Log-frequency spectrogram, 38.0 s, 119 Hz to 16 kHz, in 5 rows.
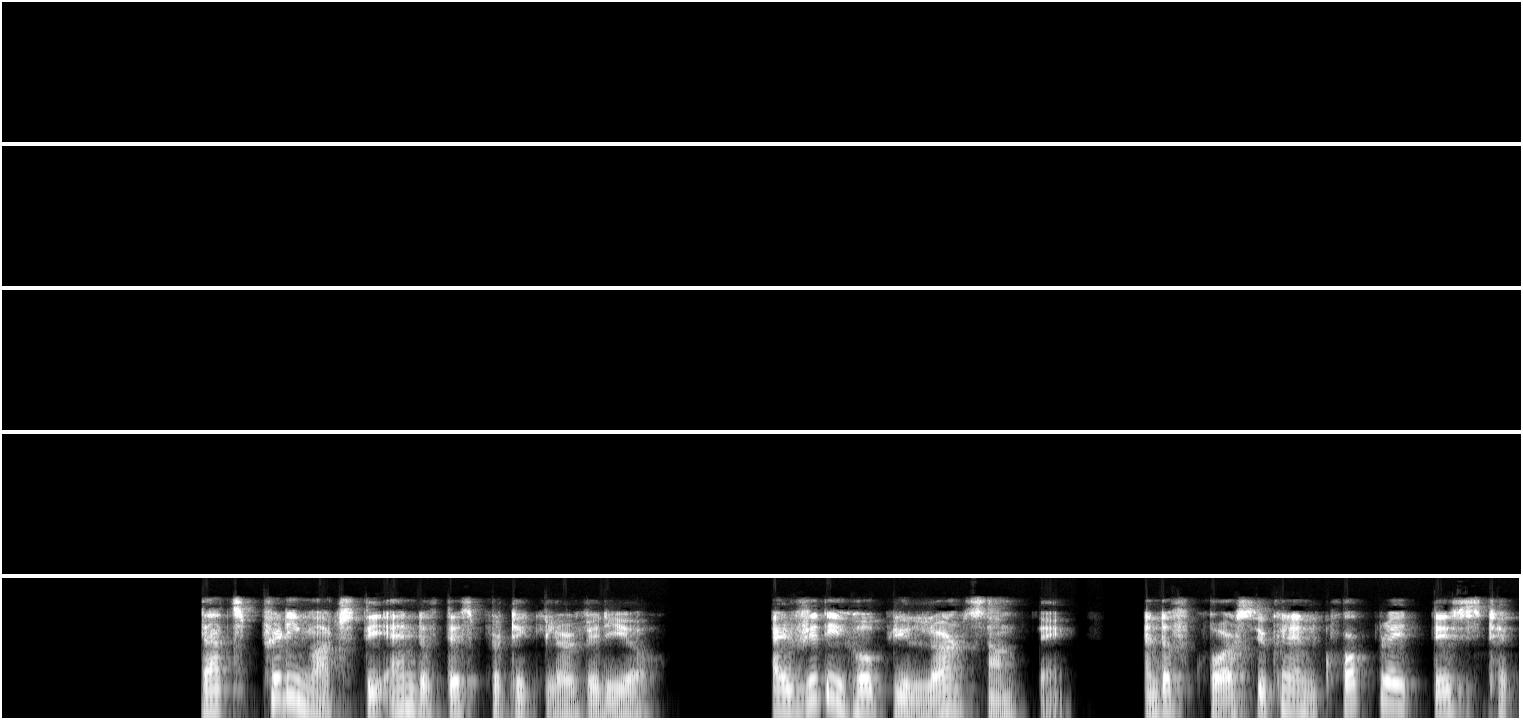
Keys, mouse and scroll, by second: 1.0 shift+space, 2.0 shift+space, 2.4 ctrl+middle click, 2.7 shift+space, 3.6 shift+space, 3.6 right click, 4.1 click, 4.4 click, 4.9 click, 5.5-6.7 drag, 7.0 click, 7.0 right click, 7.6 click, 8.7 shift+space, 10.0 shift+space, 11.8 shift+space, 13.1 shift+space, 13.5 click, 13.7 shift+a, 14.8 ctrl+1, 14.9-15.6 typing, 15.0 click, 16.0 click, 16.7-17.7 typing, 17.1 click, 18.0 click, 18.7 right click, 18.9 click, 20.1 right click, 20.6 click, 20.8 click, 22.7 right click, 23.9 click, 24.7 click, 24.7 right click, 24.9 scroll down 1, 25.7 right click, 25.9 right click, 26.0 shift+space, 32.2 shift+space.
